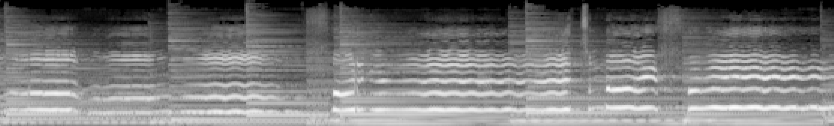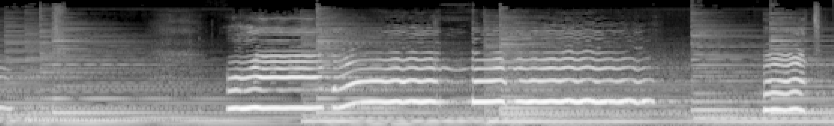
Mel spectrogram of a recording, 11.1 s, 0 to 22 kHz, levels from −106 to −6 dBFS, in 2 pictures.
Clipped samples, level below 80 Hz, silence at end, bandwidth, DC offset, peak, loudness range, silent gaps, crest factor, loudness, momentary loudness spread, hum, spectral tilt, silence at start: under 0.1%; -48 dBFS; 0 s; 14 kHz; under 0.1%; -2 dBFS; 5 LU; none; 12 dB; -14 LUFS; 13 LU; none; -5 dB/octave; 0 s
